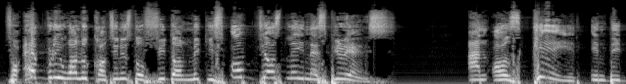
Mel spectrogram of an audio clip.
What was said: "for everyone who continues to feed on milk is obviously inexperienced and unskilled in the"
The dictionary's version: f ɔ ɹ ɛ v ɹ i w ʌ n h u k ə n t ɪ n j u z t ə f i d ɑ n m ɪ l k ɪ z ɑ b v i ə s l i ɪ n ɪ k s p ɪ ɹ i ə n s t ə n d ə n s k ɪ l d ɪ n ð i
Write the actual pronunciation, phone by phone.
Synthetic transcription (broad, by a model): f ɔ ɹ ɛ v ɹ i w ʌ n h u k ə n t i n j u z t ə f i d ɑ n m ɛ k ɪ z ɑ b v i ə s l i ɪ n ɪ k s p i ɹ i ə n s ə n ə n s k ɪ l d ɪ n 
